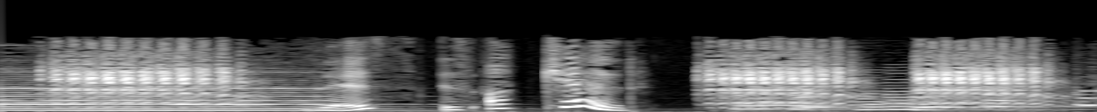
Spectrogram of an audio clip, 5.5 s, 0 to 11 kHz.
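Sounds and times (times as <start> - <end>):
calf mooing: 0.2 - 1.5, 3.5 - 5.4.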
